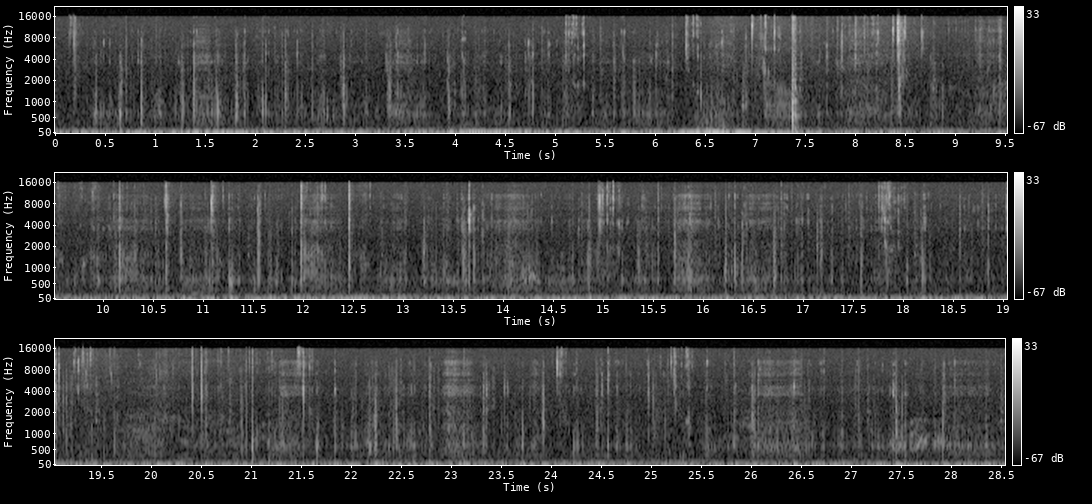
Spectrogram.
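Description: Close-up chewing of a flaky croissant-dough cube pie with black sesame cream, with many small crisp crackles from the pastry's layered crust. The chewing is loudest about four to seven seconds in.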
